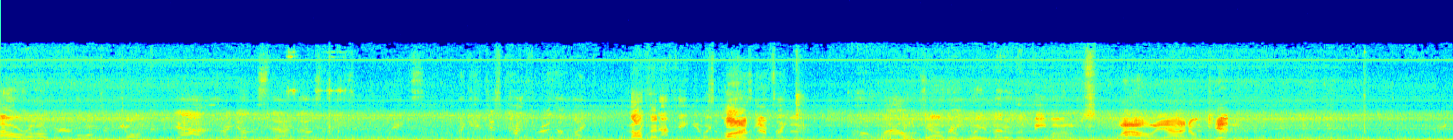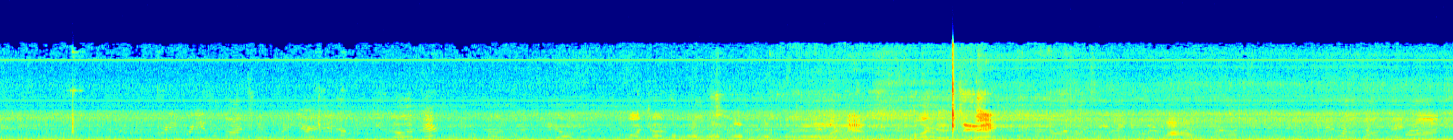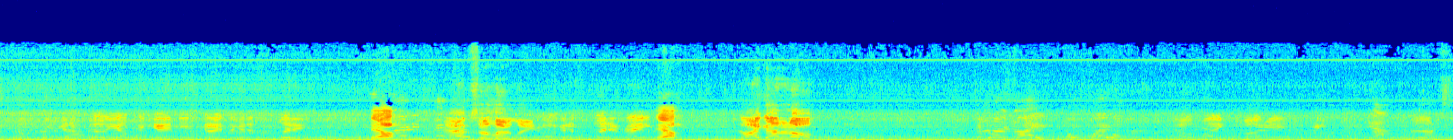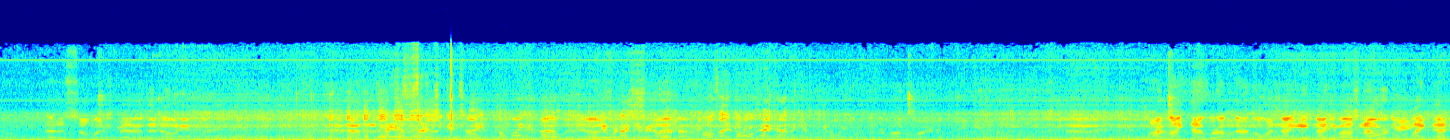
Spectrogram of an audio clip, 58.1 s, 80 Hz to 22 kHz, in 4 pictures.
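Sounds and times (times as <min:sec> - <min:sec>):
boat engines idling: 0:00.0 - 0:58.0
voices: 0:00.0 - 0:58.0.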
